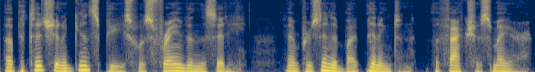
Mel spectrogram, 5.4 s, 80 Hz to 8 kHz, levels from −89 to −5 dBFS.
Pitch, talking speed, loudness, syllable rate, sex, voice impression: 115 Hz, 180 wpm, -18 LUFS, 5.8 syllables/s, male, masculine, adult-like, slightly cool, sincere, calm, slightly sweet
